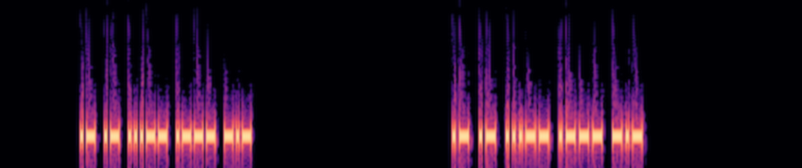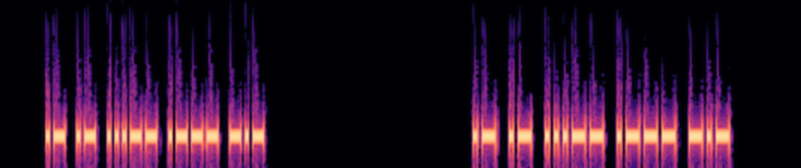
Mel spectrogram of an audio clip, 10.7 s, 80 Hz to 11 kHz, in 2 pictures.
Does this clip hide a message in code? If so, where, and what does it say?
Yes: Morse code from 0.5 to 10.2 s, heard as a keyed tone, about 51 wpm, 700 Hz. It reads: AA3JK AA3JK AA3JK AA3JK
